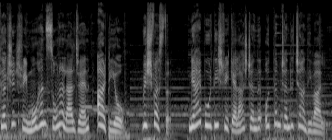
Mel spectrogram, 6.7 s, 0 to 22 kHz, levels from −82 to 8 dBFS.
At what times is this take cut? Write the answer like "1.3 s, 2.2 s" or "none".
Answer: 2.6 s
